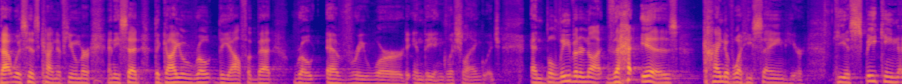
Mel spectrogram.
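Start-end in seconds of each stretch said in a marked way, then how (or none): 2.3-7.5 low, soft deadpan monotone fading away; Stephen Wright monotone. Retold or imitated. Preacher quoting the comedian's alphabet joke in monotone. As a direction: deliver it dry and lifeless, trailing off. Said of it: "He was a monotone, um, comedian".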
